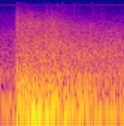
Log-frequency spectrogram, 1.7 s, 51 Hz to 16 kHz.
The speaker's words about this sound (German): Dann um 21.20 Uhr ein weiterer dumpfer Knall.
